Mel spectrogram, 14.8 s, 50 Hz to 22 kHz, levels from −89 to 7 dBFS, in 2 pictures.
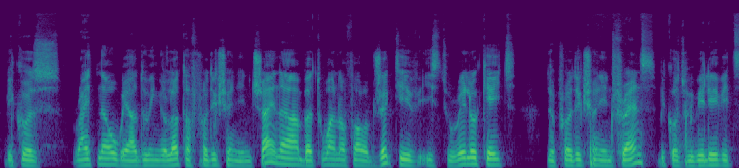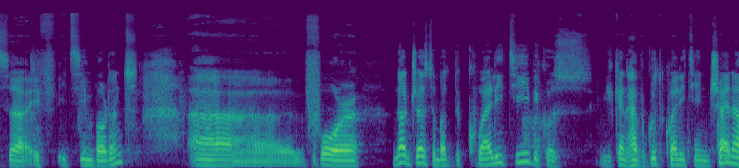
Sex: male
